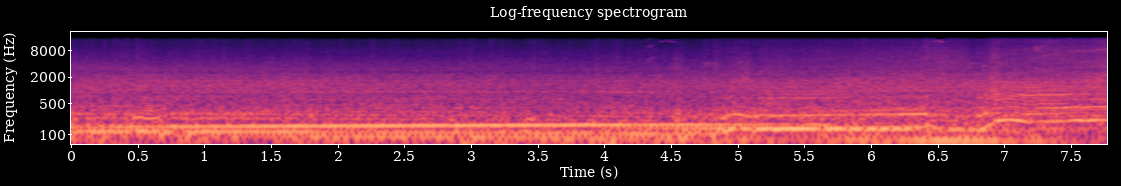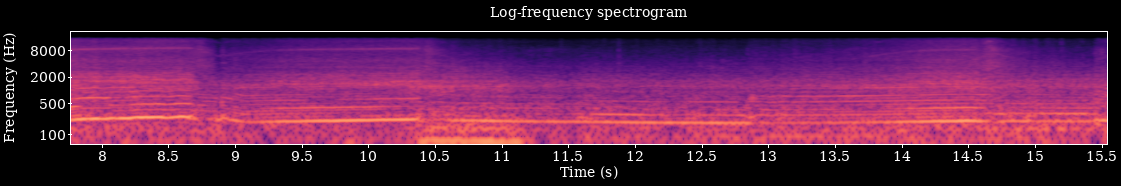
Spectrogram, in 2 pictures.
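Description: Car engine under hard acceleration, heard from inside the cabin: the pitch holds low, then climbs steeply, drops suddenly at a gear change a little past halfway, and climbs again near the end, with a thin high whine over the climbs.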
